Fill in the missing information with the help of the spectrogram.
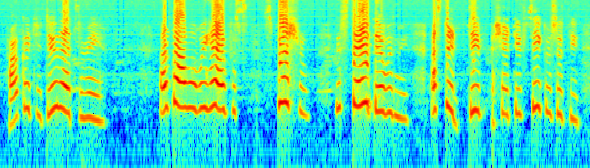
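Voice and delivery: put-on high, pleading girl voice, hurt; high heartbroken character voice; hurt Zombie voice.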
